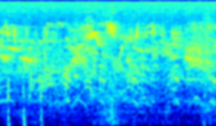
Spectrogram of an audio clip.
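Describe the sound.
A flock of geese honking at a lake in the morning: many overlapping nasal honks and calls in a busy, irregular chorus, moderately loud throughout.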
